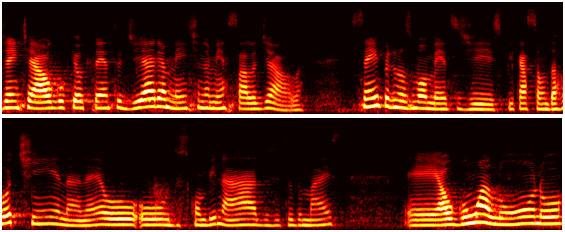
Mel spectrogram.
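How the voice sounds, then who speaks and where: A woman's dark, mellow voice in a Minas Gerais accent, fairly slow, with ordinary pitch variation. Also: medium pitch for a woman. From Brazil, Minas Gerais (Caeté). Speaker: teacher. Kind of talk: panel discussion.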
